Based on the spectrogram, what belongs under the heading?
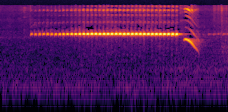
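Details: Common iora in "gacor" form giving its "dor nyiul" song: a piercing, evenly pulsed whistle grows from soft to loud over roughly two seconds before dropping away in a brief swooping downslur, with low background rumble.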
